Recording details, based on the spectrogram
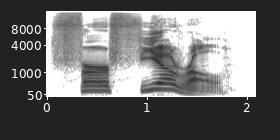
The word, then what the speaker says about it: furfural: Now, here is that word, furfural. You got to emphasize the first syllable and then a little bit the last syllable. Furfural. Furfural. Okay, there we go. It is F-U-R-F-U-R-A-L.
